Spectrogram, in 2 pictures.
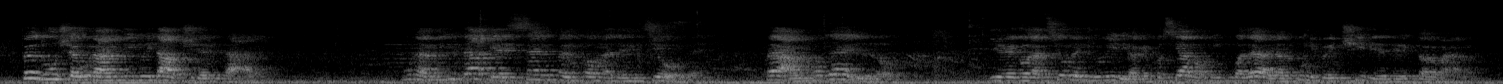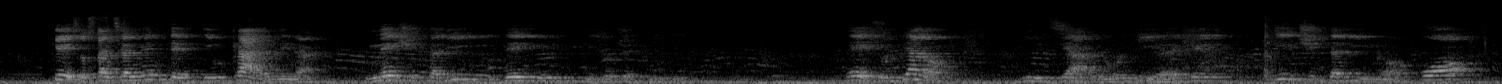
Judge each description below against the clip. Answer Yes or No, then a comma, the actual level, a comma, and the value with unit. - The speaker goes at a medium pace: No, slow, 85 wpm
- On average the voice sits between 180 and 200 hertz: No, medium, 140 Hz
